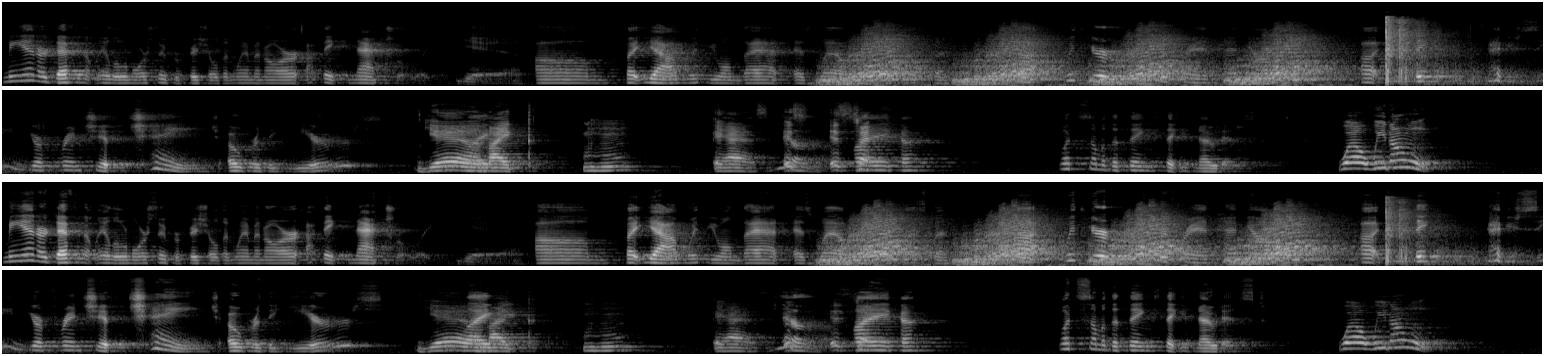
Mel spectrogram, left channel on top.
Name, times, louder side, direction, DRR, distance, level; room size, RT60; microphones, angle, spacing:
voice 1, 0.0-4.0 5.3-9.5 10.1-10.3 10.6-13.0 13.6-14.3 14.9-19.2 20.0-20.3 23.2-23.5 23.9-24.5 26.0-27.7, right 3 dB, 40° right, 13 dB, 1.1 m, -31 dB
voice 2, 4.6-5.2 19.6-20.5 21.2-21.7 22.5-23.0 23.2-24.2 28.8-29.9, left 3 dB, 55° left, 15 dB, 0.9 m, -29 dB
sound 1, 8.1-13.8, right 2 dB, 25° right, 3.9 m, -29 dB
sound 2, 13.8-16.9, left 5 dB, 25° left, 0.8 m, -34 dB
26.5 x 17.0 x 8.1 m, 1.1 s
head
